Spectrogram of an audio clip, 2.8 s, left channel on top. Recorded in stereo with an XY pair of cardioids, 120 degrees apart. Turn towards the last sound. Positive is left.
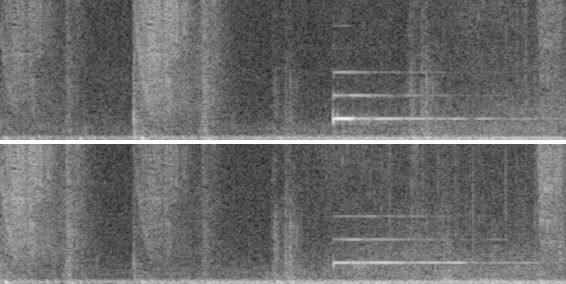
turn(degrees=60)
